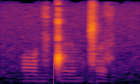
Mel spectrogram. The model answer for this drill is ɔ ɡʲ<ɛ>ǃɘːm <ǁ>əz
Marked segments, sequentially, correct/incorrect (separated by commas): incorrect, correct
